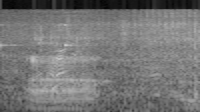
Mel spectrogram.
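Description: A man's brief wordless vocal sound, under a second long, then low street background noise.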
